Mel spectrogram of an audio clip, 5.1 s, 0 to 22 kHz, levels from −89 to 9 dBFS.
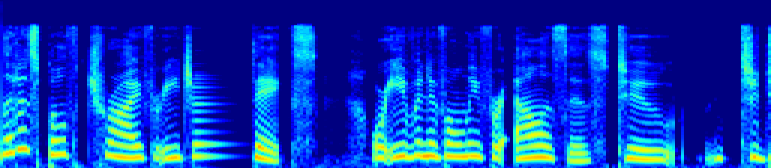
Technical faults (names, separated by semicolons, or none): long network dropout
